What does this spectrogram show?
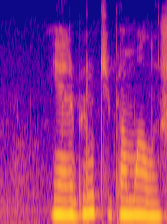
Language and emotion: Russian, neutral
